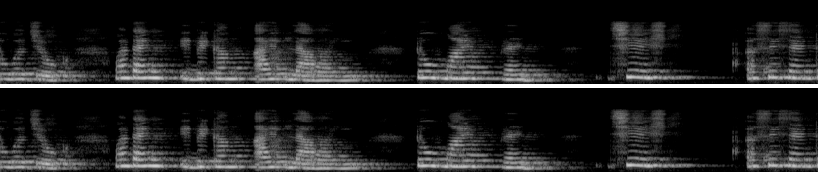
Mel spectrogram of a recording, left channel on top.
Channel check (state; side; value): identical; both; correlation 1.00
